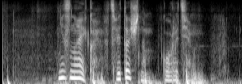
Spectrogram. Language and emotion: Russian, sad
